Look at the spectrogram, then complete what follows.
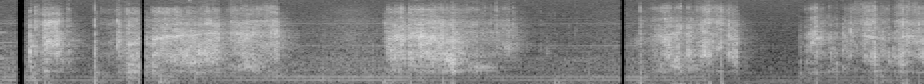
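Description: A scraper dragged across a plywood tabletop, spreading and flattening beads of construction adhesive in four rasping strokes. The first stroke is the longest.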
